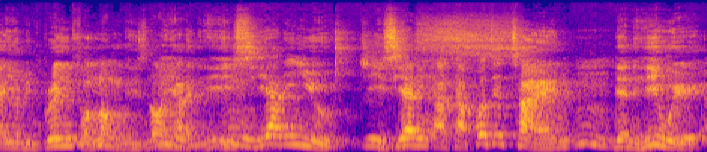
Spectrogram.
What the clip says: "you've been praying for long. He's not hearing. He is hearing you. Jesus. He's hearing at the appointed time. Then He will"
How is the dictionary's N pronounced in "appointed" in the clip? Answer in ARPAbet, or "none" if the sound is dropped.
none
